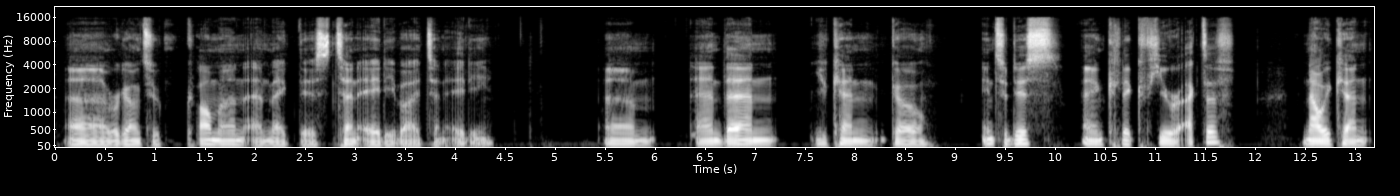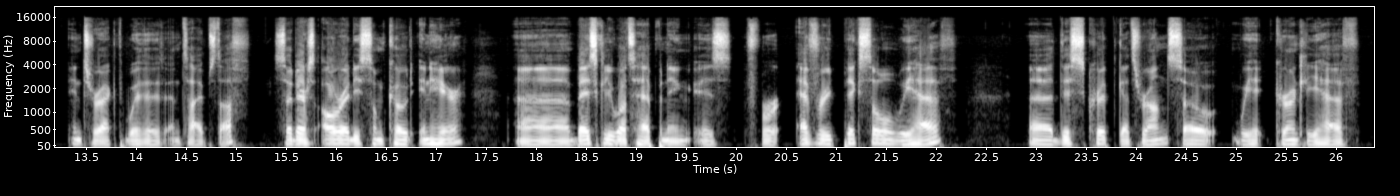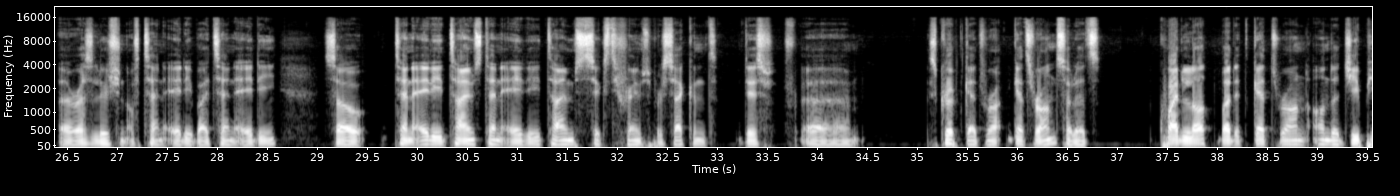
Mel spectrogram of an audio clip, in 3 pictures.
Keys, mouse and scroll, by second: 7.1 middle click, 8.2-8.7 drag, 11.2 click, 12.0 middle click, 12.4-12.9 drag, 13.0 click, 13.4 drag, 14.1-15.8 typing, 15.3-16.4 alt+drag, 16.4-16.8 middle drag, 16.8-17.3 drag, 17.9-18.5 drag, 18.8 drag, 19.7-21.2 drag, 22.7-23.1 drag, 24.5-24.9 drag, 24.6 typing, 25.1-25.5 drag, 25.9-28.9 drag, 29.2-33.0 drag, 33.3-35.2 drag, 36.1-37.9 drag.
